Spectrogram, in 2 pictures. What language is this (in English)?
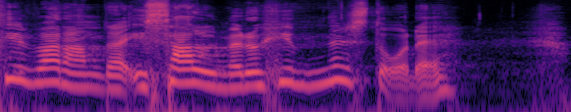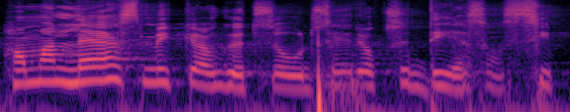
Swedish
